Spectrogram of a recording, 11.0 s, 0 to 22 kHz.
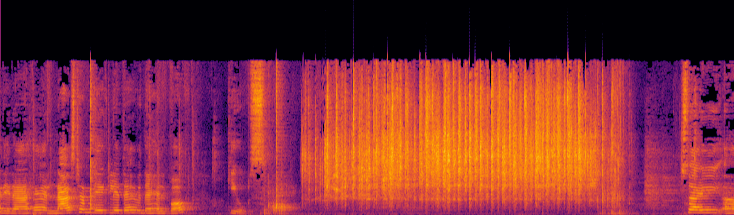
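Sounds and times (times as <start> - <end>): plastic dice rattling in hands: 4.5 - 9.5.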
